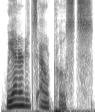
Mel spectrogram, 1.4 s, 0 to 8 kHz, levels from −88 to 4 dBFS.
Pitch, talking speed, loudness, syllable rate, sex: 145 Hz, 165 wpm, -17 LUFS, 5.6 syllables/s, male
